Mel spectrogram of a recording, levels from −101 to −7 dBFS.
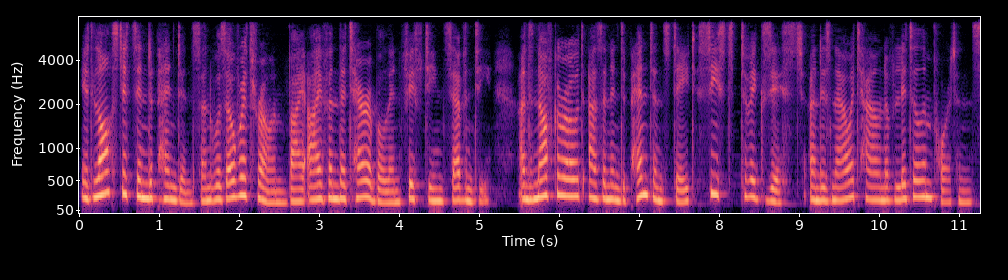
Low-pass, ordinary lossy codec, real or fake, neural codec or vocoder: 7.2 kHz; Opus, 64 kbps; fake; codec, 16 kHz in and 24 kHz out, 1 kbps, XY-Tokenizer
